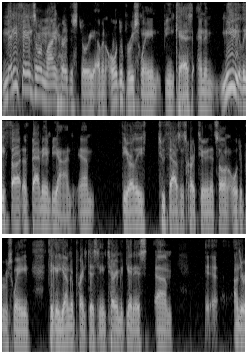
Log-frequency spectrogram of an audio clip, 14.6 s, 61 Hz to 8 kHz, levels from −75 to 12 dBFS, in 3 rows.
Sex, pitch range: male, 90-115 Hz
